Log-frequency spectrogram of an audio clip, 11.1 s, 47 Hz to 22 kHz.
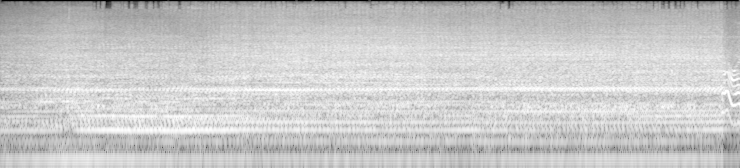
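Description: A muffled Toyota 3TC engine idles in a 1978 Clarke 763 skidsteer, holding a steady, loud, close-up drone with an even low hum that runs unbroken for the whole stretch.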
